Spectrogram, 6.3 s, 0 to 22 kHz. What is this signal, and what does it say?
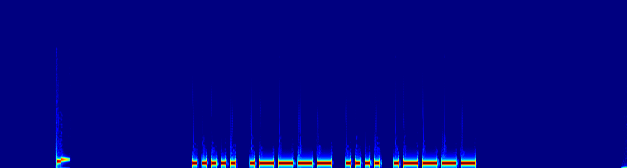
Morse code, heard as a keyed tone, about 25 wpm, 700 Hz. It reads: 51H1
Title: Four Challenging Letter-Number Combinations 25wpm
